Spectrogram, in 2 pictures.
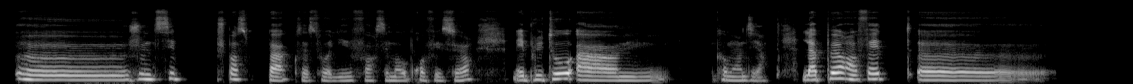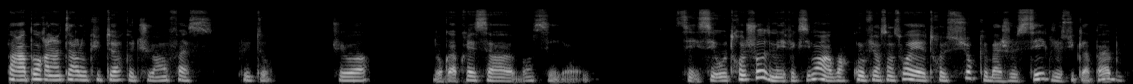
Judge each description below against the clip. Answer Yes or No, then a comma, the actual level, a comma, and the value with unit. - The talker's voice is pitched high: Yes, high, 195 Hz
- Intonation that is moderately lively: Yes, average, 3.2 semitones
